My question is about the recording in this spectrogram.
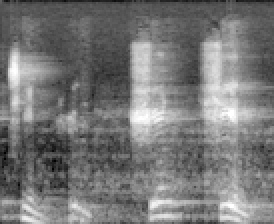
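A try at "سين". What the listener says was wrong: না শিন শিন না, সিন শিন, সিন শিন। সিন শিন। সা, সা, সামিয়া, সামিয়া। এটা যদি আমাদের শা হয়ে যায়, সামিয়া হয়ে যাবে।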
